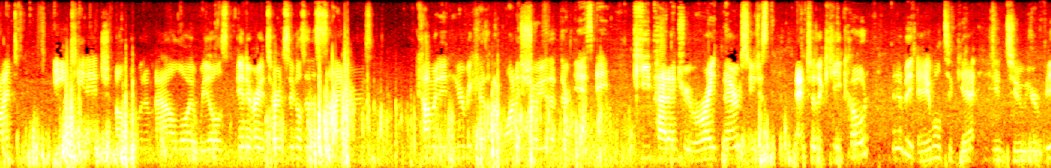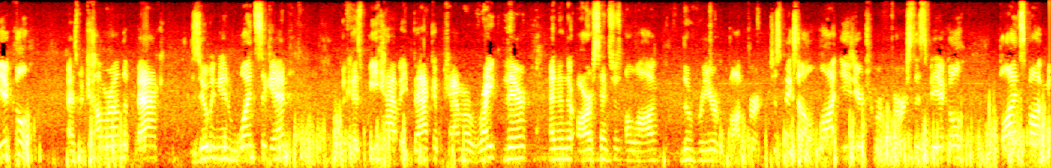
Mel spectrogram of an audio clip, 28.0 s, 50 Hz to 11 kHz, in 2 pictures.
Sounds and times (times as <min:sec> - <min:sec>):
Speech: 0:00.0 - 0:00.2, 0:00.8 - 0:05.0, 0:05.6 - 0:17.9, 0:18.6 - 0:28.0.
